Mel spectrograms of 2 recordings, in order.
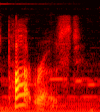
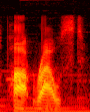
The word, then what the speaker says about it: Pot Roast: And Mercenary A, which is, of course, Pot Roast. I always, as a kid, mispronounced his name as Pot Roust. Because R-O-W. Well, I mean, that's what it looks like, but...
